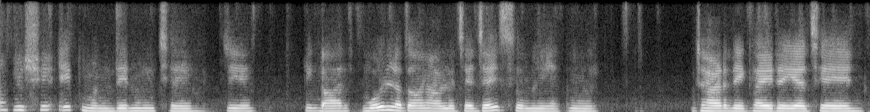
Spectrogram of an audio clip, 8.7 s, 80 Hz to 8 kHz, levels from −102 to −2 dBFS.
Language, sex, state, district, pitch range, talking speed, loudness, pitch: Gujarati, female, Gujarat, Valsad, 180-195 Hz, 115 wpm, -16 LUFS, 185 Hz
